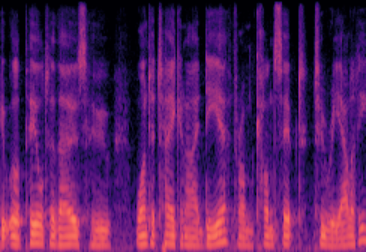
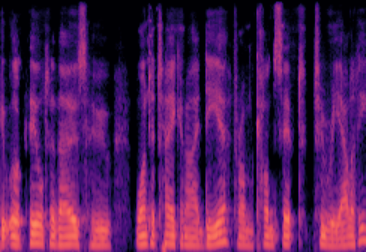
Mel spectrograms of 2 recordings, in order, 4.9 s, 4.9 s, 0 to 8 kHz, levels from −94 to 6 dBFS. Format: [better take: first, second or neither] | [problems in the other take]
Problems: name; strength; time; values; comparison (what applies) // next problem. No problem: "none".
first | noise reduction (neural mask model Resemble Enhance denoiser)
